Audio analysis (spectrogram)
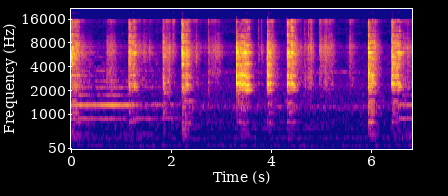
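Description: Red chillies with stems removed are dry-roasted on a tawa over medium heat; a spatula scrapes and clinks against the pan in repeated short bursts, close up, with no talking.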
